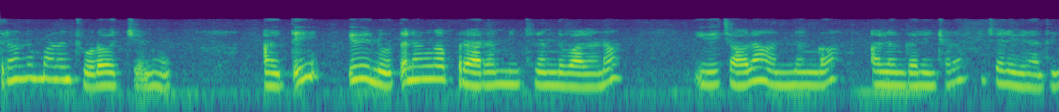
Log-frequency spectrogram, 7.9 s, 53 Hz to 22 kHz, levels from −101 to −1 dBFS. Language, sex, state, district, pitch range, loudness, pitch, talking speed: Telugu, female, Andhra Pradesh, Srikakulam, 210-275 Hz, -18 LUFS, 225 Hz, 90 wpm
